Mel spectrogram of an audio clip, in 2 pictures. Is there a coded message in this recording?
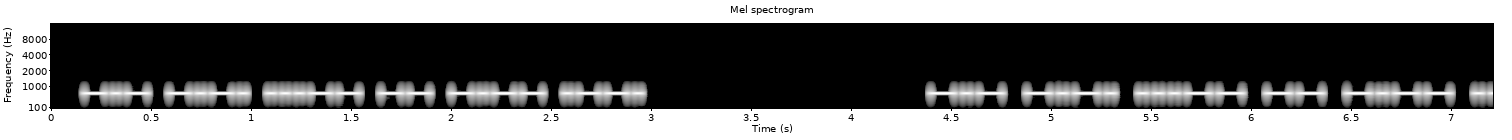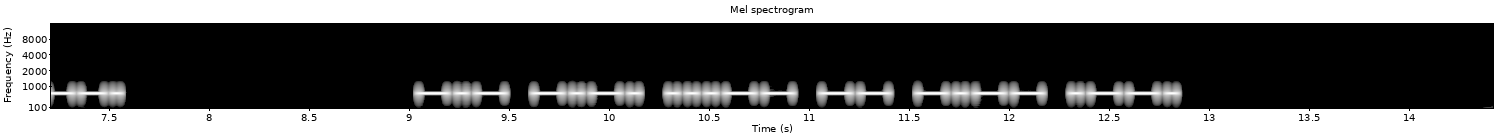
Yes: Morse code from 0.2 to 12.8 s, heard as a keyed tone, about 32 wpm, 700 Hz. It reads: KC3MYP KC3MYP KC3MYP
